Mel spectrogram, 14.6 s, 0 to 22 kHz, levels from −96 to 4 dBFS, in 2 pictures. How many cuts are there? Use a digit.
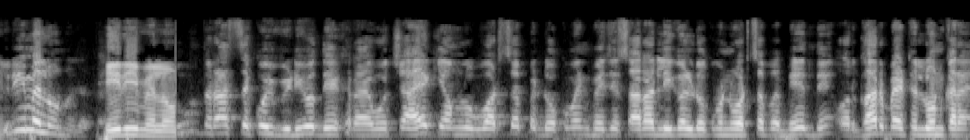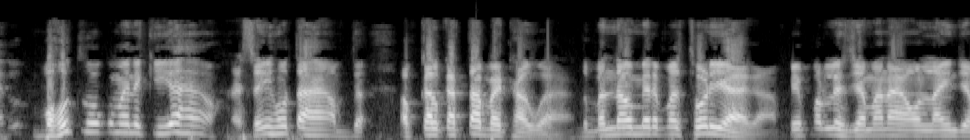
1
